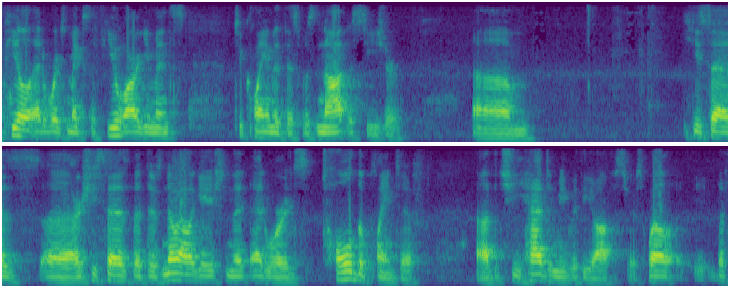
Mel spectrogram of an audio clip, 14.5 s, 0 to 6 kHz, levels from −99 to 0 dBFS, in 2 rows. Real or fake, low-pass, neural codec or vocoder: real; 5.4 kHz; none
